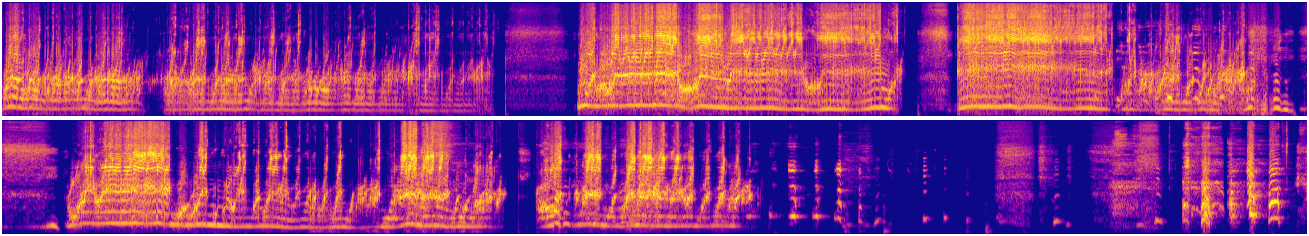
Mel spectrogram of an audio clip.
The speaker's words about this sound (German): ich habe noch nie jemanden so inbrünstig gurgeln hören wie dich gerade. Äh, man hat es sehr gut erkannt.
